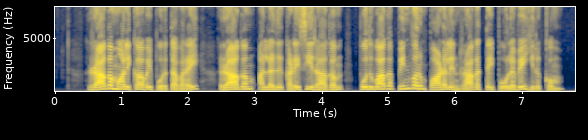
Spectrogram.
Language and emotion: Tamil, neutral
